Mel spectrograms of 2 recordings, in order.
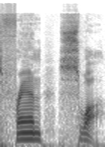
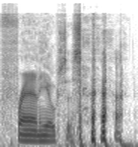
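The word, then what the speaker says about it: François: quarterback for the blues it's francois not franniosis i remember i used to play this game uh this baseball game on uh man it was like the commodore 64.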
